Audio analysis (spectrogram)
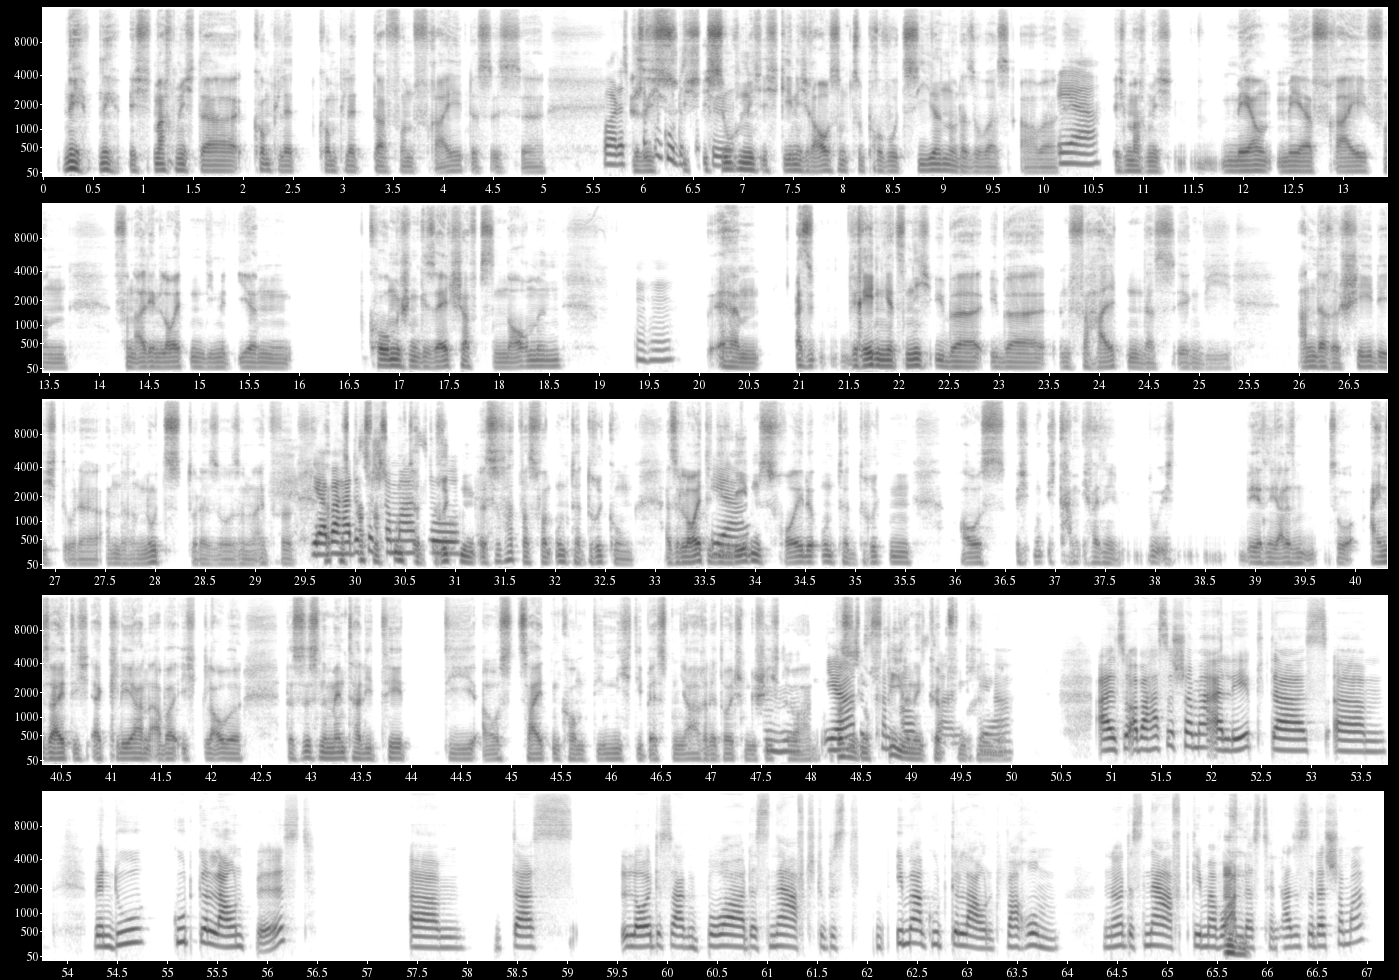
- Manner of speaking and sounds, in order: unintelligible speech; other noise; stressed: "viel"; put-on voice: "Boah, das nervt. Du bist … mal woanderst hin"; other background noise; "woanders" said as "woanderst"
- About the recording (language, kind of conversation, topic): German, podcast, Wie drückst du dich kreativ aus?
